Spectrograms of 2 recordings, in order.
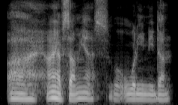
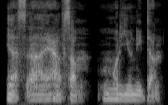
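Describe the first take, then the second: First: It sounds hesitant and halting. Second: It sounds tense and clipped.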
